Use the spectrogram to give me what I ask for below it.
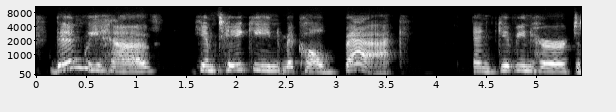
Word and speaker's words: Michal: Michal? It looks like Michael. Yeah, it's Michal in Hebrew.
